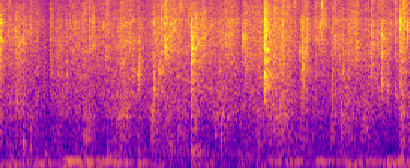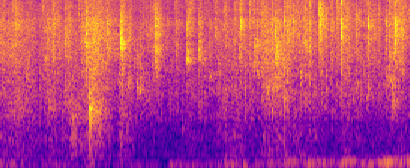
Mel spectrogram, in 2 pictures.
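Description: Water in a mine tunnel: irregular drips and splashes, sharp and uneven, a fraction of a second to a second apart.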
